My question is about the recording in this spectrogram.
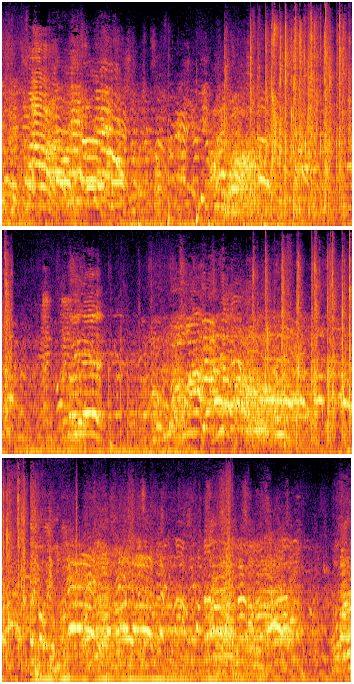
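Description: Several men's voices calling and chattering over one another during play, with bursts of sharp clicks or claps in places.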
